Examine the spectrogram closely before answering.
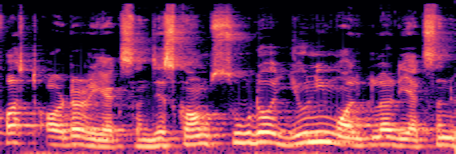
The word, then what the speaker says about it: सूडो: order reaction जिसको हम सूडो uni molecular reaction भी कहते हैं सूडो वर्ड का ही मतलब क्या होता है सूडो वर्ड का ही मतलब हमारे पास क्या होता है फाल्स सूडो पी साइलेंट होता है इसमें सूडो वर्ड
